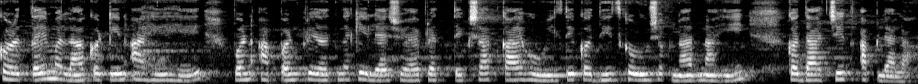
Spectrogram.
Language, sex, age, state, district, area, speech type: Marathi, female, 18-30, Maharashtra, Kolhapur, urban, read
